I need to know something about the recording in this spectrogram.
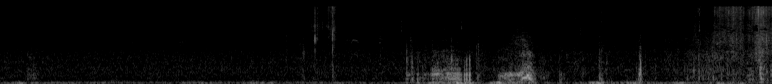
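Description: A cord rustles and creaks as it is pulled tight.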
